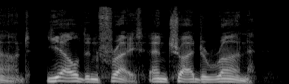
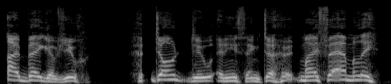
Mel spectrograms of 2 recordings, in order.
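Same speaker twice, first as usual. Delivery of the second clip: higher, frightened begging; cowed pleading; 8 semitones higher than usual. A narrator's reading. Banker begging the outlaws for his family, cowed. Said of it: "the banker pleaded, thoroughly cowed".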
